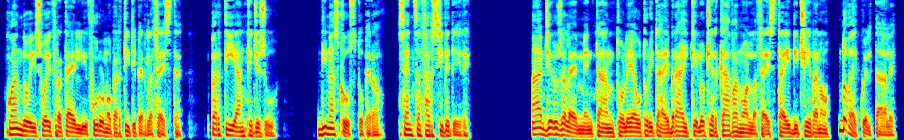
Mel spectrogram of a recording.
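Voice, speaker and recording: A man narrating a scripted Bible reading in a measured, husky voice. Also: deep voice, animated, a little mellow, no echo, clean studio sound.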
